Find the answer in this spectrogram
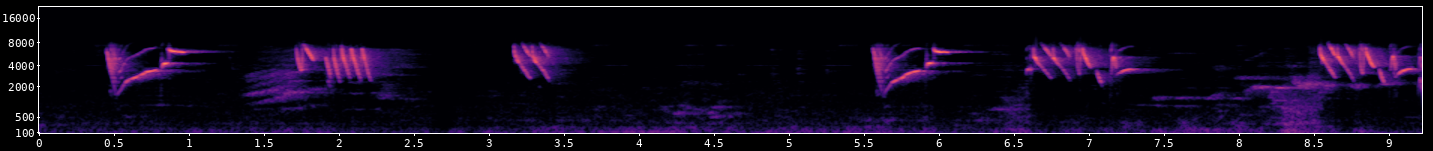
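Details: Actively singing Blackthroat, recorded to train other songbirds: six high phrases in quick succession, mixing sharp slurred whistles and rapid runs of thin descending notes, with little background sound.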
